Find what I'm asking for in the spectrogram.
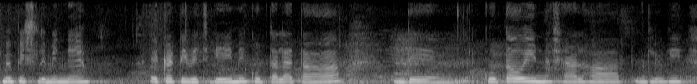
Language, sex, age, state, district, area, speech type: Dogri, female, 18-30, Jammu and Kashmir, Reasi, rural, spontaneous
